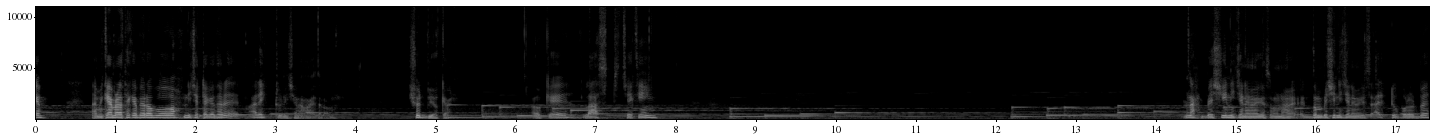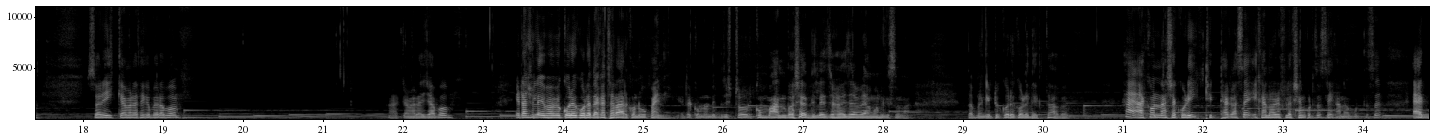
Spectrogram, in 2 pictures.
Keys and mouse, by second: 1.3 click, 2.9 click, 5.2 click, 16.9 middle click, 17.8 middle click, 18.8 click, 18.8 middle click, 20.3 click, 20.3 middle click, 21.1 click.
